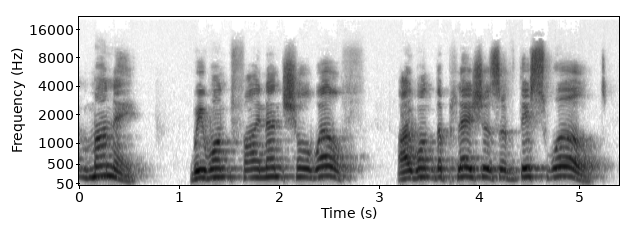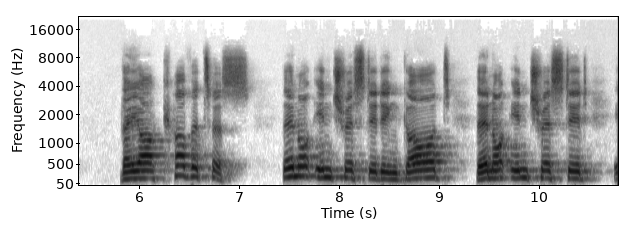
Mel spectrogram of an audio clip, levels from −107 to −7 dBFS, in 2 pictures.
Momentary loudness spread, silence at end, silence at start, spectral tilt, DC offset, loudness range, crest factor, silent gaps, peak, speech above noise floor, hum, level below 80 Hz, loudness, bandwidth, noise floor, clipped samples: 8 LU; 0 s; 0 s; -4 dB/octave; under 0.1%; 2 LU; 16 dB; none; -4 dBFS; 33 dB; none; -74 dBFS; -20 LUFS; 12 kHz; -53 dBFS; under 0.1%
